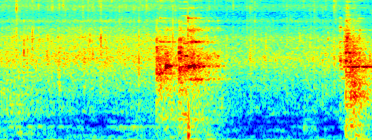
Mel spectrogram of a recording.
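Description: Vegetables such as beans, carrots, peas and sweet corn fry and are stirred in a pan for ragi soup, giving a steady soft sizzle with two brief louder scraping stirs, with no talking.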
